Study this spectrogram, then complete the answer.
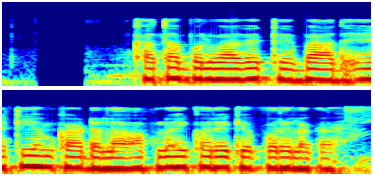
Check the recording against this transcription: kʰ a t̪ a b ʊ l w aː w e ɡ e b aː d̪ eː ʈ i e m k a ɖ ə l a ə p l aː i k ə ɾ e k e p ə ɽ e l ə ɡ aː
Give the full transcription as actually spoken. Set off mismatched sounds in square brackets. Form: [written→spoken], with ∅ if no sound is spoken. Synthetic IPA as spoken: kʰ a t̪ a b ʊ l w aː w e [ɡ→k] e b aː d̪ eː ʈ i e m k a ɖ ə l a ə p l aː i k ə ɾ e k e p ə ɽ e l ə ɡ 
